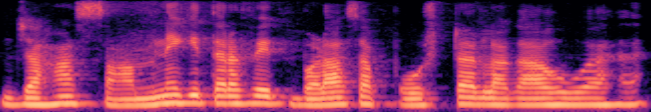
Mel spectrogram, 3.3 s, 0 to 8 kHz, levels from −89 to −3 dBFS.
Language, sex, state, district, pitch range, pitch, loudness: Hindi, male, Jharkhand, Garhwa, 130-155 Hz, 135 Hz, -18 LUFS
